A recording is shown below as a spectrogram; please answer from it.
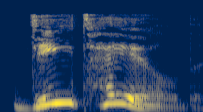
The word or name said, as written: detailed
